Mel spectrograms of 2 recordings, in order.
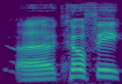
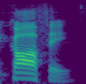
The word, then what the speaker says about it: Ko-fi: and this is my Kofi Kofi I don't know how to pronounce it but yeah you can buy me a coffee so it's probably coffee instead of KO phi but those voices before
